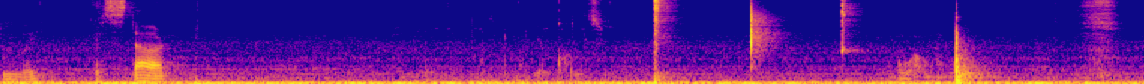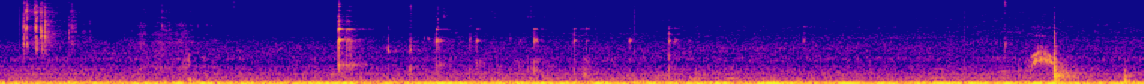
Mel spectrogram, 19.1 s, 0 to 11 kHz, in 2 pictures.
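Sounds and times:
glass clinking on mug: 12.4 - 14.5.

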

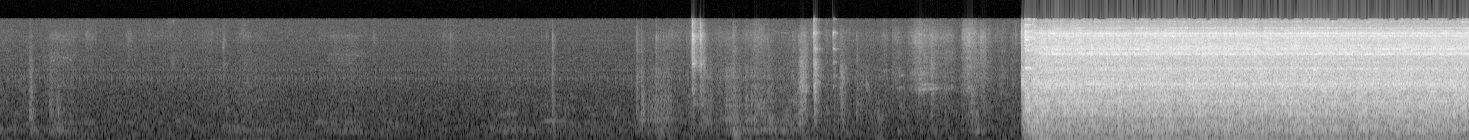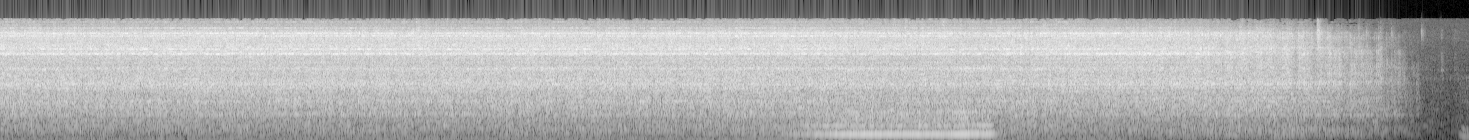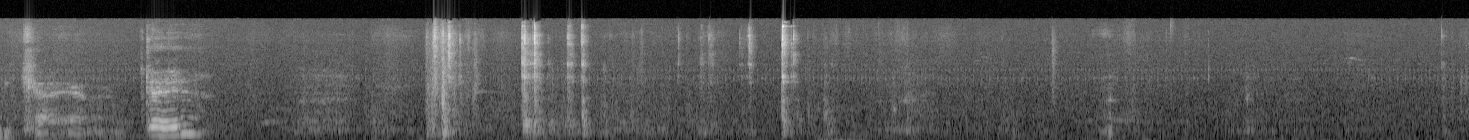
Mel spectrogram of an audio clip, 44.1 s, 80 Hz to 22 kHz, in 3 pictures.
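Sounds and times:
power tool running: 10.2 - 28.9.

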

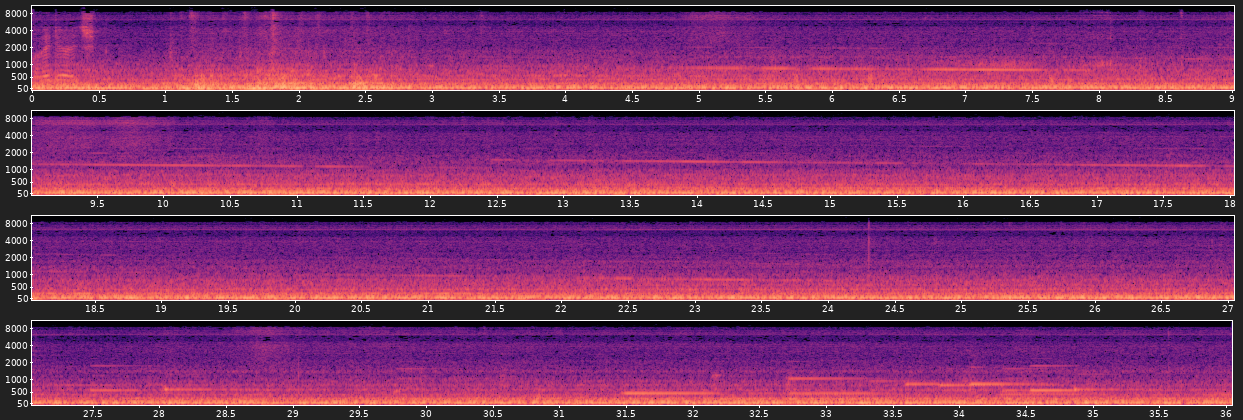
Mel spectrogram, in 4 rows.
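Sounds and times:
train carriage rumble: 0.0 - 36.0
faint whine sliding down: 4.7 - 17.9.

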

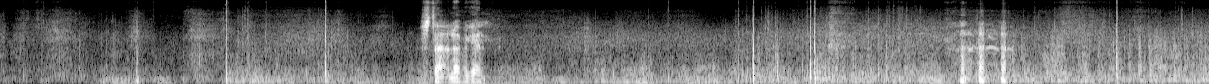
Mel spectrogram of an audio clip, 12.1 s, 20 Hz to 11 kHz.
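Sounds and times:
tent fabric snapping: 0.0 - 4.2, 5.0 - 9.5
wind buffeting a tent: 0.0 - 12.0.

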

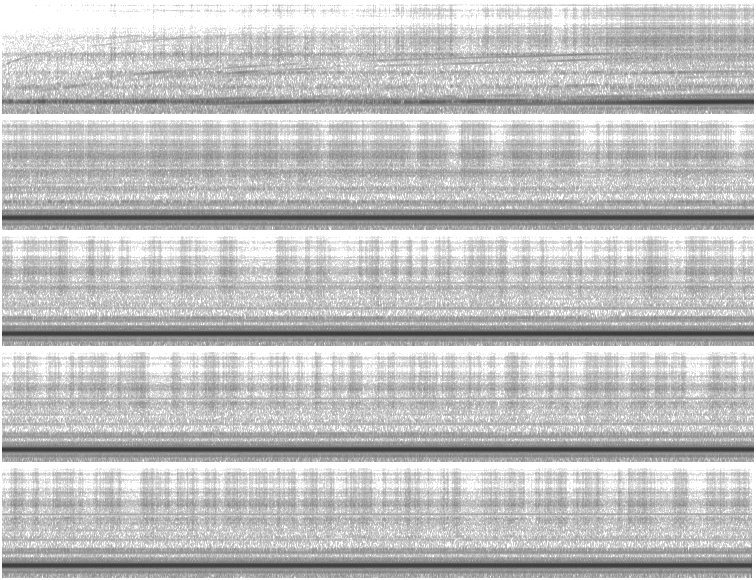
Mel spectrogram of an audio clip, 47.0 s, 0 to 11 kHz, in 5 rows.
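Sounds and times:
steady hum: 0.0 - 5.8, 7.6 - 46.9
thin high whine: 0.0 - 46.9
faint low tone: 8.3 - 46.9.

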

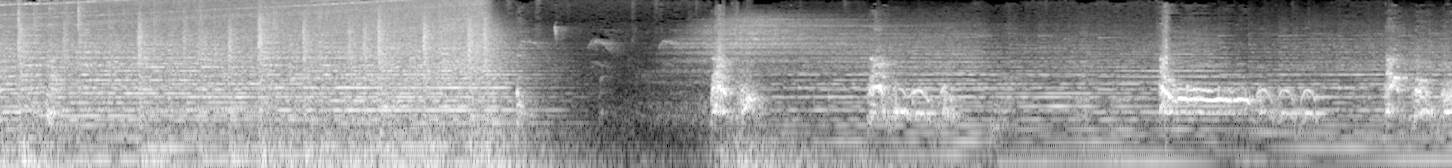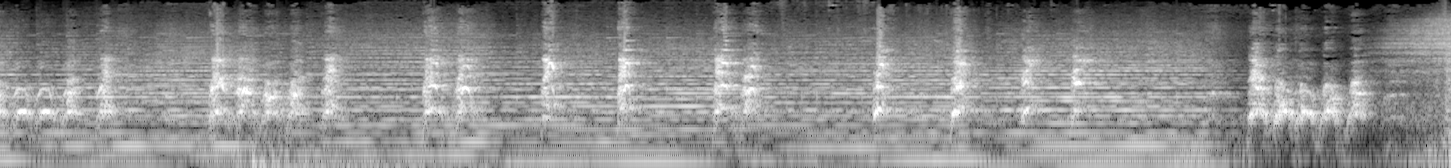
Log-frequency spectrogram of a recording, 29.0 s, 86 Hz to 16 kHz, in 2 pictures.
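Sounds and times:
background music with bass line: 0.0 - 26.8
dog barking and yipping: 0.3 - 0.8, 7.1 - 7.6, 8.6 - 10.0, 11.5 - 22.5, 23.1 - 25.7, 26.6 - 28.7.

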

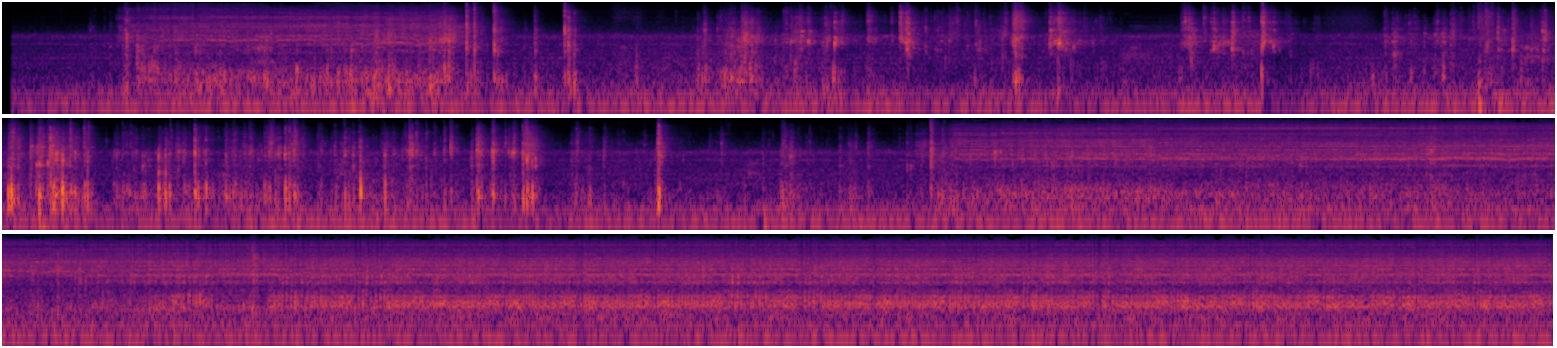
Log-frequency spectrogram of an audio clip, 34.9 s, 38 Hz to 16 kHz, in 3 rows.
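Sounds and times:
toy train motor whining: 0.8 - 3.7, 18.4 - 34.9.

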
